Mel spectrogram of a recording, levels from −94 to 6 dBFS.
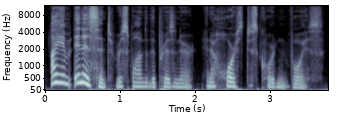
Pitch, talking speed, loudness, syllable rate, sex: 195 Hz, 175 wpm, -20 LUFS, 6.2 syllables/s, female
